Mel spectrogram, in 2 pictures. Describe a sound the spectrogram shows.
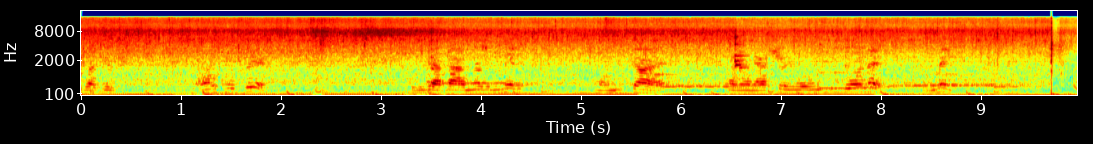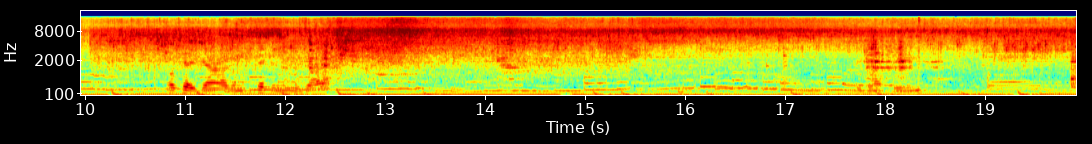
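Metal tongs scrape and clink against a pan.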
